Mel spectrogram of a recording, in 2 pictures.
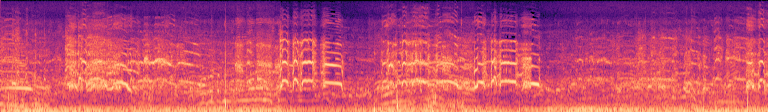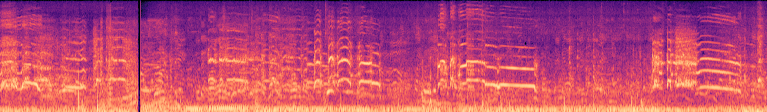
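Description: Several caged gamecock roosters crowing again and again, the calls coming every few seconds and sometimes overlapping, over a steady low background din.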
